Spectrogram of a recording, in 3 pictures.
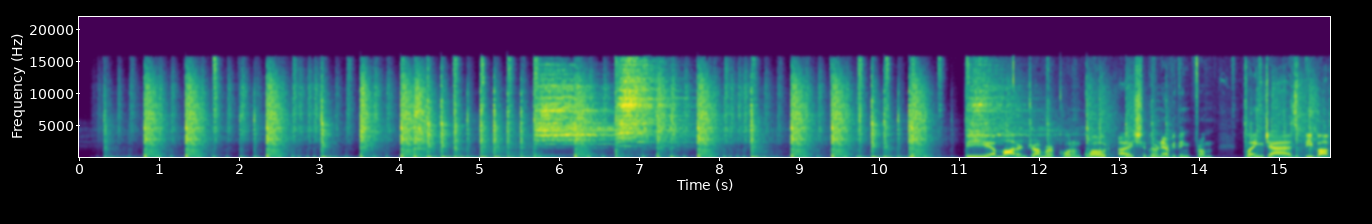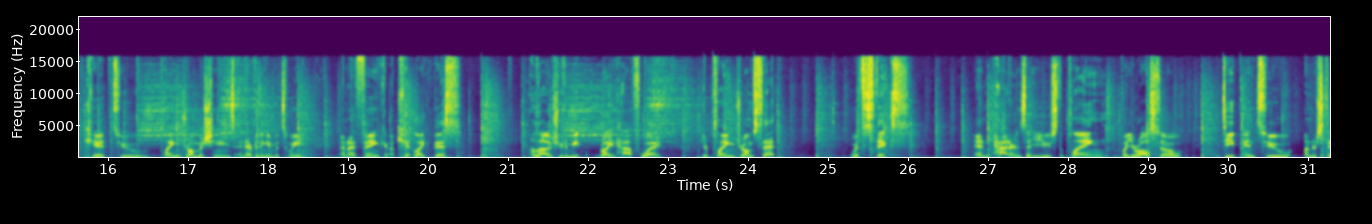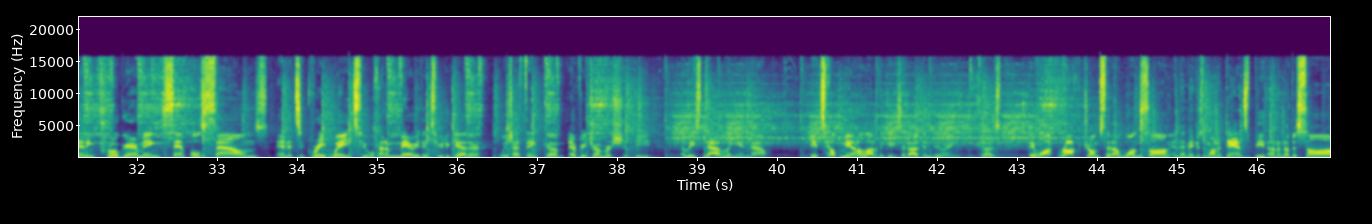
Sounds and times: Drum: 0.0 - 46.9
Drum kit: 0.0 - 46.9
Speech: 11.1 - 20.4, 21.2 - 24.4, 25.3 - 26.1, 26.8 - 46.9.

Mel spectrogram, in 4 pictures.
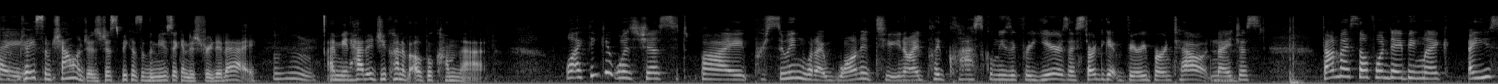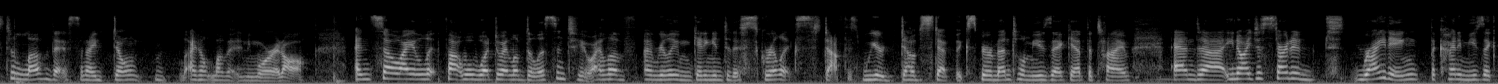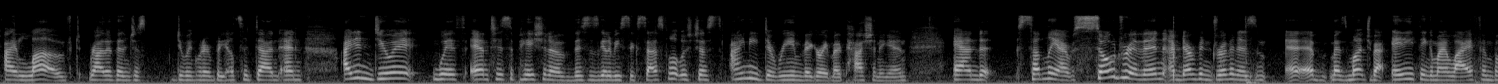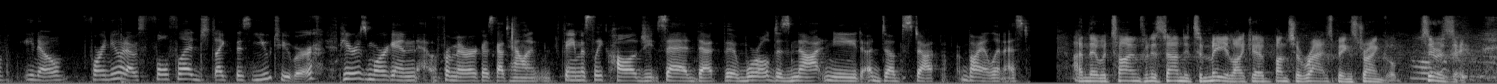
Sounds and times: Speech: 0.0 - 4.9, 13.2 - 59.8.

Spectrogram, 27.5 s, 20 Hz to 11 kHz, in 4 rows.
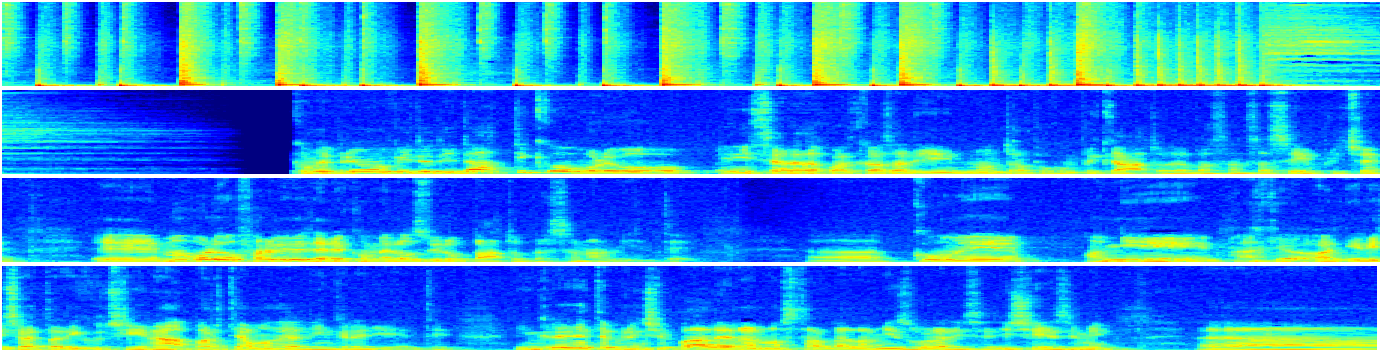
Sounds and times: Music: 0.0 - 8.1
Speech: 8.4 - 27.5.

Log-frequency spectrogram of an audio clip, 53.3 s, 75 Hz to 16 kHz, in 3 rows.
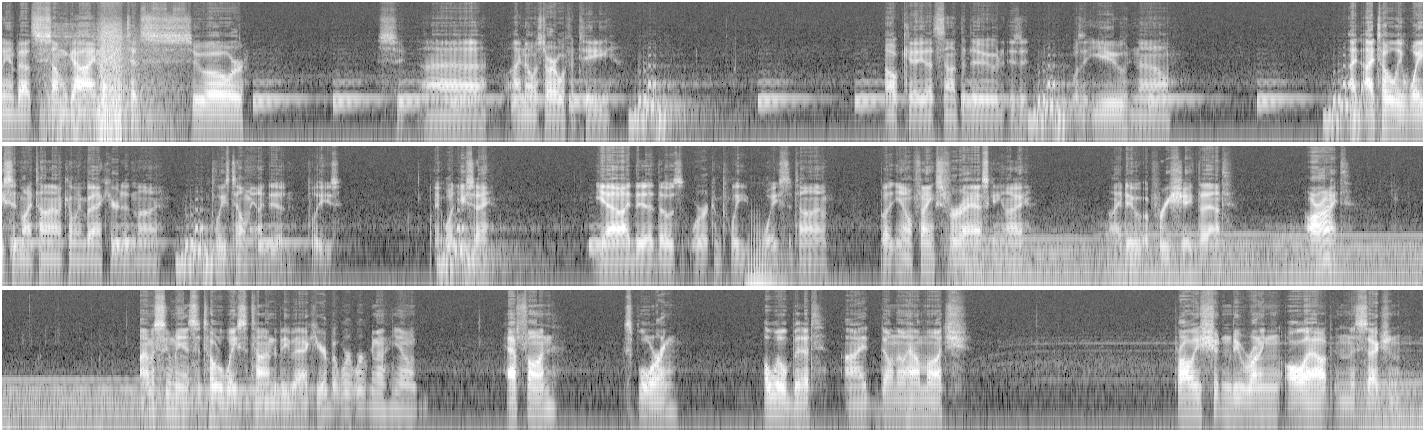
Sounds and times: Speech: 0.0 - 3.1, 4.7 - 7.7, 11.1 - 14.7, 16.8 - 19.8, 20.4 - 22.0, 23.1 - 23.9, 25.2 - 28.1, 28.8 - 30.7, 31.6 - 33.2, 34.1 - 34.6, 37.3 - 40.8, 41.8 - 42.6, 43.3 - 44.0, 45.0 - 47.6, 50.2 - 53.0.

